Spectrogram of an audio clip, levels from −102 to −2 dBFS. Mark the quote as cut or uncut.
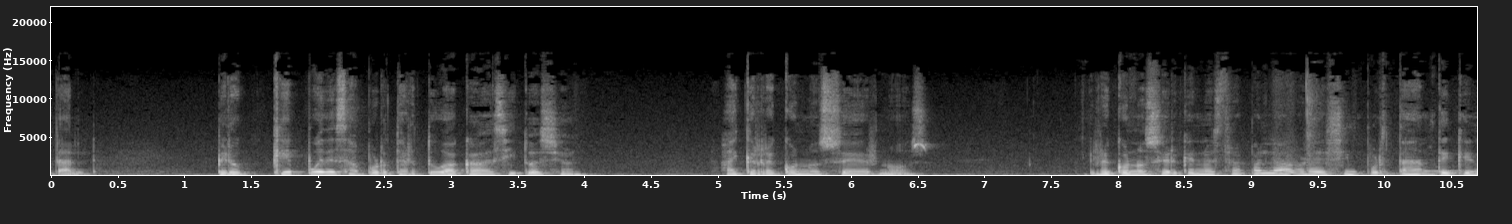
cut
